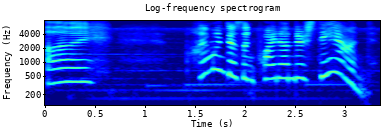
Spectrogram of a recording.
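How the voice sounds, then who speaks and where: A woman voicing a small childlike fairy companion in a video game, talkative and blunt, with a squeaky voice. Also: expressive, slow pace, heavily acted. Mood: puzzled. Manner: refers to self in third person, blunt, exclaiming. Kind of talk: animated video game voice acting. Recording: music behind the voice.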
